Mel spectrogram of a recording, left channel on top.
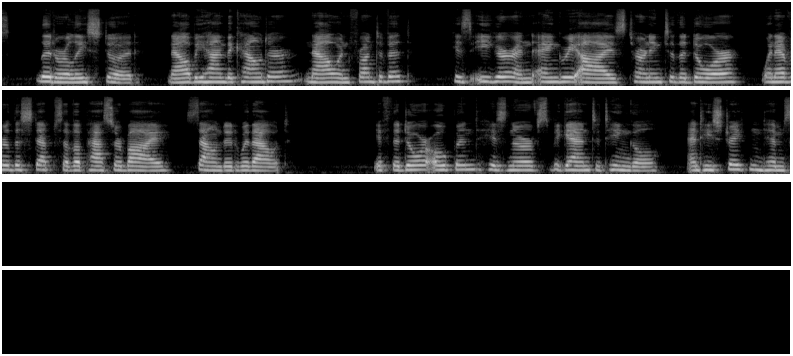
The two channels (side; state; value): right; silent; 58 dB below the other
